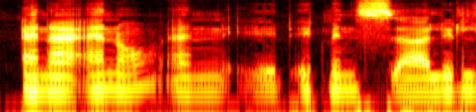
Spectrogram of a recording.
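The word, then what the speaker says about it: niño: a um example that this one uh it's nino and it it means little child in spanish so we pronounce that nino see no just you need to add that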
